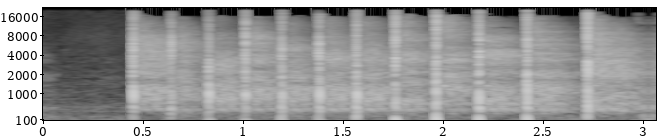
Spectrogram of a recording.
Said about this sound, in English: Okay, can you clap really loud? Here, I'll hold it.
